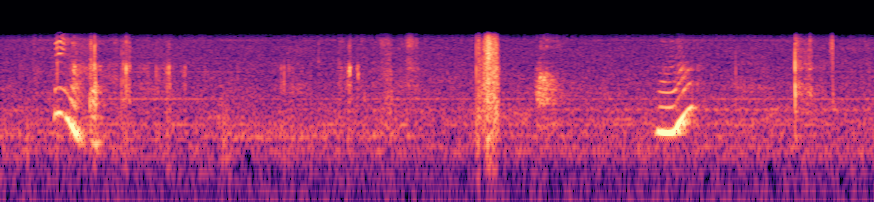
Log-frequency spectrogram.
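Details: Pet cat indoors in a small room giving two short meows, the first falling and the second rising, with quiet Swedish speech from its owner and a few soft knocks between them.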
